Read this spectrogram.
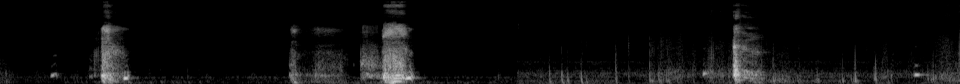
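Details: Woman with a cold, sneezing badly for about three days and now improving: three sharp sneezes, the last two close together, with quieter rustling between them.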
